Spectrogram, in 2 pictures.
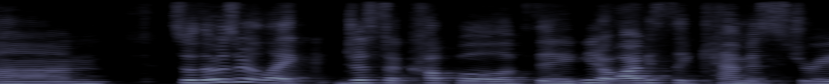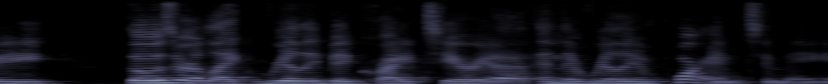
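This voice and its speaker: A woman speaks in a normal speaking voice at a moderate pace, her pitch medium with ordinary variation. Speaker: therapist and comedy show host. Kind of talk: casual chat. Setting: video call.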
